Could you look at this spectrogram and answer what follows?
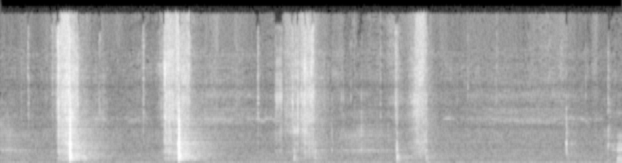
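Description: A sharp knife slices cabbage thinly on a cutting board, giving a few crisp, close cuts at uneven intervals with soft scraping in between.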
